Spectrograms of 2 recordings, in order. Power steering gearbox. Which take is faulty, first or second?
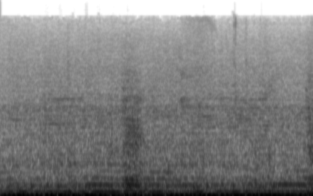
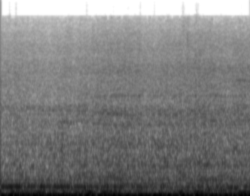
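first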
